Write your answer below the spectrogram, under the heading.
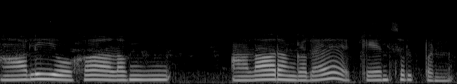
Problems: constant background noise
